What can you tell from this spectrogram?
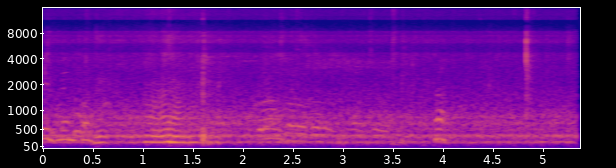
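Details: Swarming Himalayan cliff bees during honey harvesting by villagers at Wui village. A loud low hum with wavering, swooping tones as individual bees pass close, and a sharp knock near the end.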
